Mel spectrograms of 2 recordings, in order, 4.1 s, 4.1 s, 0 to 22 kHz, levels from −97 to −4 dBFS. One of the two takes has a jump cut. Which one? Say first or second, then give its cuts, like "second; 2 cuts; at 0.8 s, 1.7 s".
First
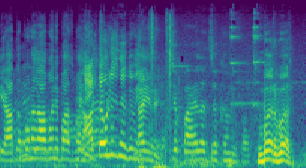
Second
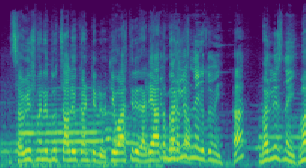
first; 1 cut; at 2.2 s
